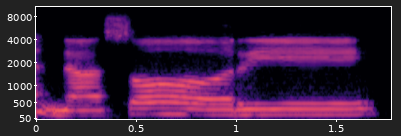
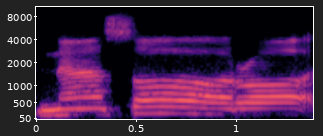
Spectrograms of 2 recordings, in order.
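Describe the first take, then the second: First: The final vowel is tilted toward an 'e' sound. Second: The final vowel is a plain open 'a'. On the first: "Jadi bacanya Nasari" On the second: "bunyi dia Nasara"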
